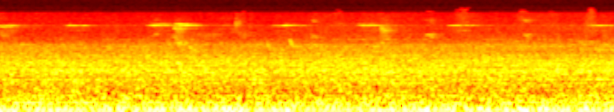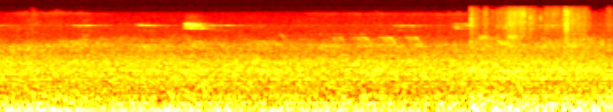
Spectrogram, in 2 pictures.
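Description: Faint outdoor backyard ambience: a steady low rumble, with a bird's short high chirps repeating about once every second. A burst of sharp crackling clicks comes near the end.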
